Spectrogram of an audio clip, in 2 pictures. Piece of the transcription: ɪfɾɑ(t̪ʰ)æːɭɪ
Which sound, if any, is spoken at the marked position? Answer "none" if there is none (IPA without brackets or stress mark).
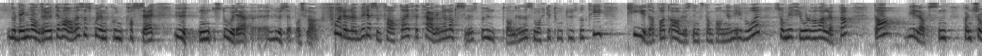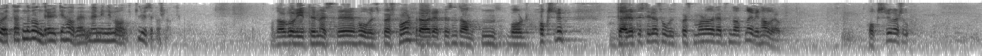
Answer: t̪ʰ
